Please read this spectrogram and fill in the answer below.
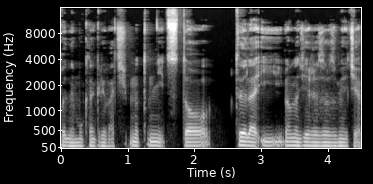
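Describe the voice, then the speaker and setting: A man's very deep, low, monotone voice with flat intonation, in a very clean recording with a silent background. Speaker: gaming YouTuber. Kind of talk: casual vlog announcement.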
